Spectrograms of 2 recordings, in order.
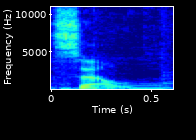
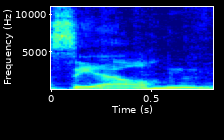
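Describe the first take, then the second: First: The name is said as one syllable. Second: The name is said as two syllables. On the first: The speaker calls it wrong. "Not Cell" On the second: The speaker calls it right. "Sorry, uh, C L"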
